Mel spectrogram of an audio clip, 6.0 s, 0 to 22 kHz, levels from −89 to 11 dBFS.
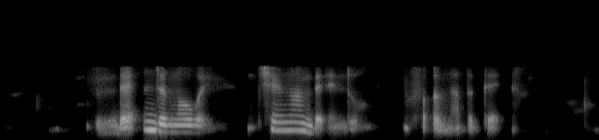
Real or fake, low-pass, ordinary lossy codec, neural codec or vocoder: fake; 3.6 kHz; AAC, 32 kbps; codec, 24 kHz, 0.9 kbps, WavTokenizer, large speech release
